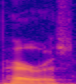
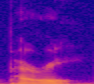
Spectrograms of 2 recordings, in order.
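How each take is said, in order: First: Paris is said with an English pronunciation. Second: Paris is said with a French pronunciation. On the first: "I'm pronouncing it the way I want to pronounce it" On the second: "not to Paris"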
